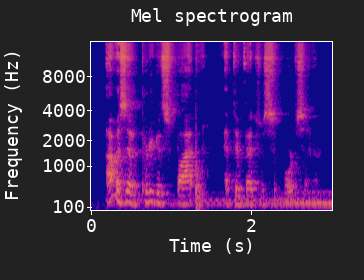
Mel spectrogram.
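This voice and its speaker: The speaker has an American accent. Room echo is audible. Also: man. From US West Coast, California Bay Area. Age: 60s. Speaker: retired army veteran. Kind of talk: casual interview chat.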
